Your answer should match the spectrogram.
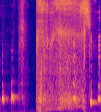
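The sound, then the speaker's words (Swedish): A voice imitates a fart, blowing a long, loud, buzzy raspberry after a couple of short vocal bursts and a brief pause, clear with no talking. “jag är duktig på att göra pruttljud.”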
